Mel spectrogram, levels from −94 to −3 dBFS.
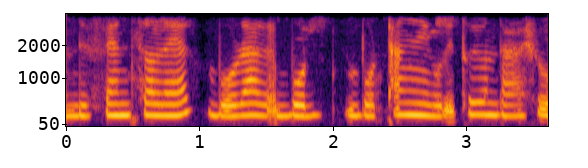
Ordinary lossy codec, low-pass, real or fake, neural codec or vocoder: none; 3.6 kHz; real; none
